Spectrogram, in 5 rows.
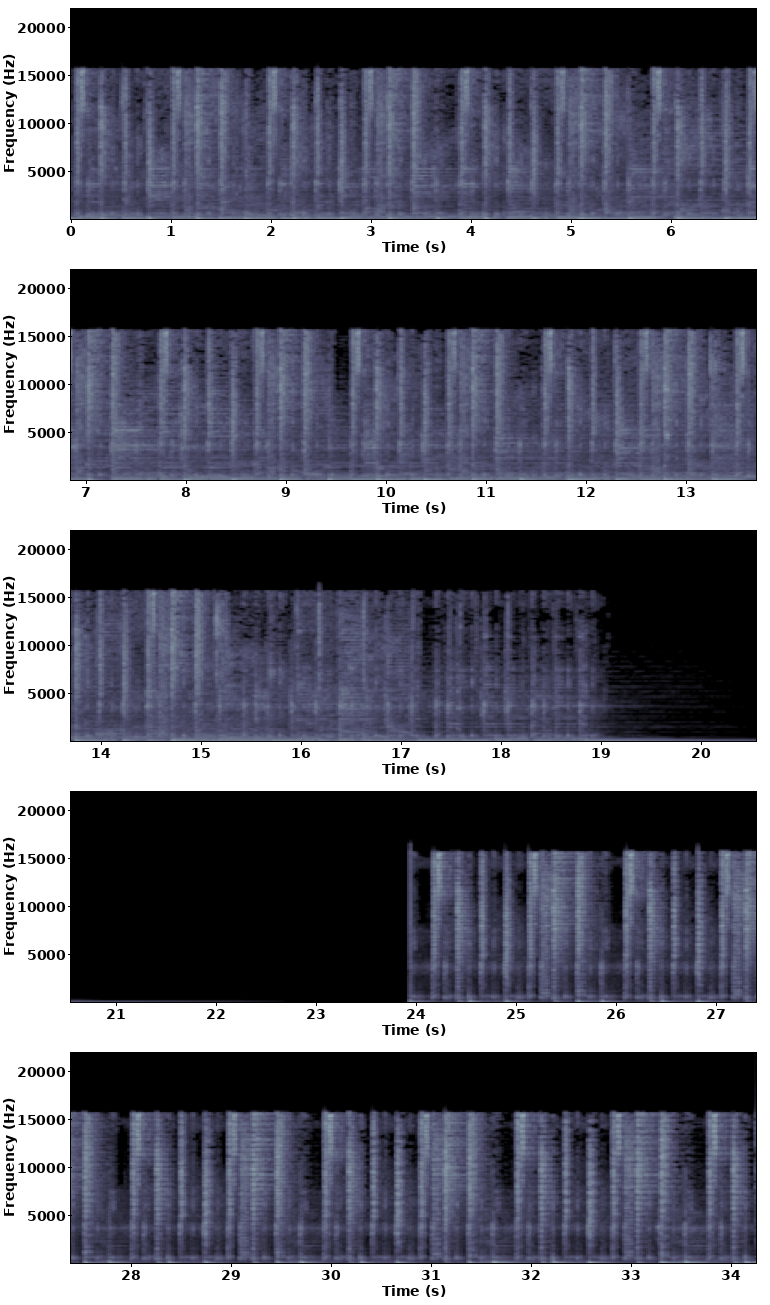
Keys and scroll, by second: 1.3 shift+F2, 1.8 shift+Page_Up, 2.2 F3, 4.4 c, 4.8 Escape, 5.2 F4, 9.5 F2, 15.6 space, 15.9 F3, 18.5 ctrl+z, 20.4 ctrl+r, 21.5 F3, 22.4 ctrl+r, 26.0 ctrl+g, 27.9 c, 28.2 Escape, 28.6 F2, 31.3 shift+F2.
